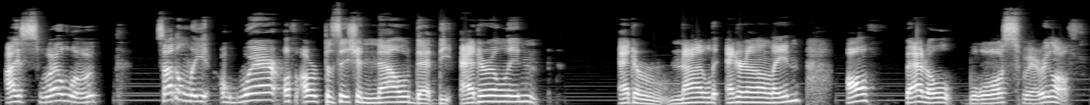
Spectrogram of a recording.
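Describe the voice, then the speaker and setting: Slow-reading woman gamer over music. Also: fairly low pitch, dry recording, rough recording. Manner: stumbles over words while reading, repeats phrases; slangy, excitable reactions. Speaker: let's player. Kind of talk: reading a visual novel aloud with casual reactions.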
